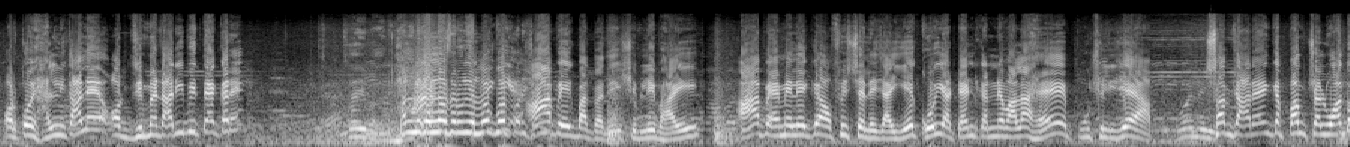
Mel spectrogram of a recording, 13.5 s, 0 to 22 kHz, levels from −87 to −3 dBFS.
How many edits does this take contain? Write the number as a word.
zero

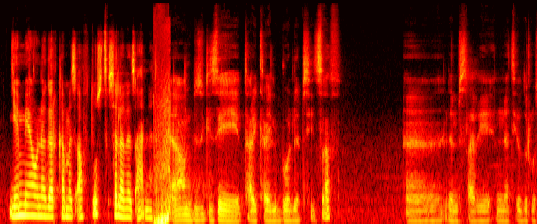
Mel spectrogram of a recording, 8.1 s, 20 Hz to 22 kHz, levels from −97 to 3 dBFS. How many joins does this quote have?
one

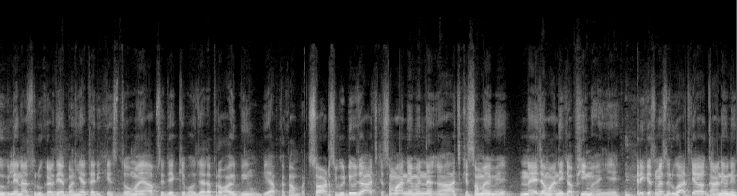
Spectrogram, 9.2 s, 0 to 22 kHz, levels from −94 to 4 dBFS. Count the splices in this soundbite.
two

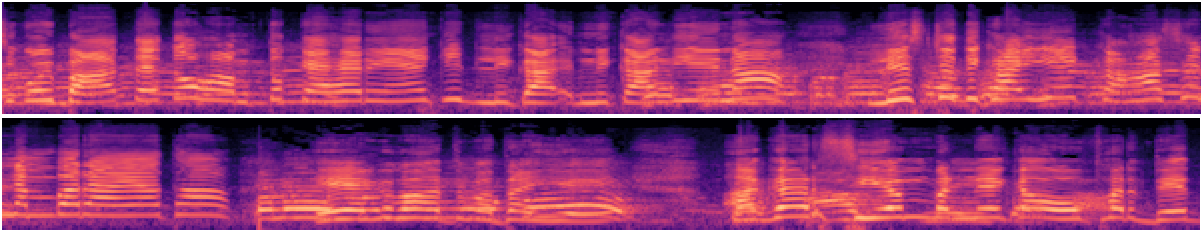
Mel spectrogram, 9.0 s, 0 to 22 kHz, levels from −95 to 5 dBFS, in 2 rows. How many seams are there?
one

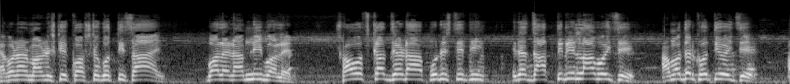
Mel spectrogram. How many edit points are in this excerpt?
zero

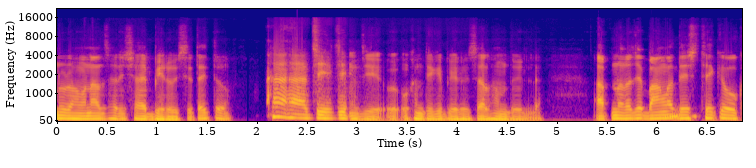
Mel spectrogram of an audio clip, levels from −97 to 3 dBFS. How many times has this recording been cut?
one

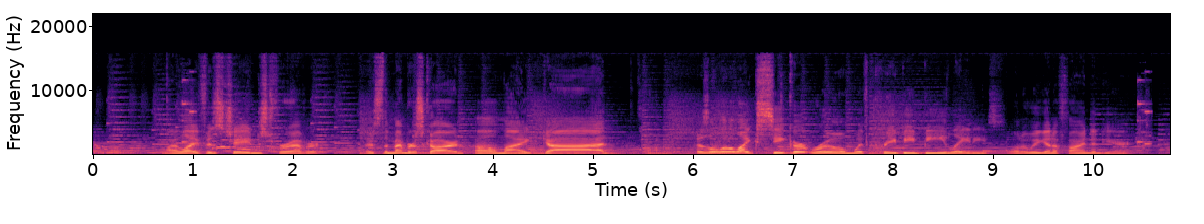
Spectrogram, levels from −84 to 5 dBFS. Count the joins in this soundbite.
two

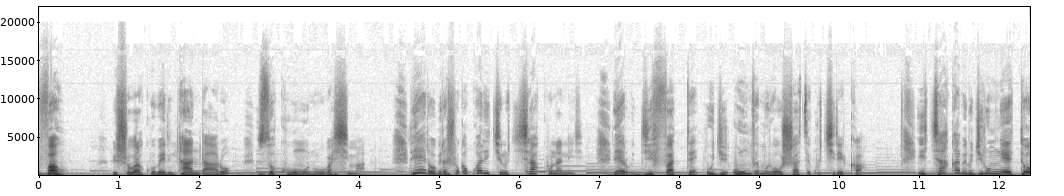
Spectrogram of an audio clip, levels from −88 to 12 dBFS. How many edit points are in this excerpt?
zero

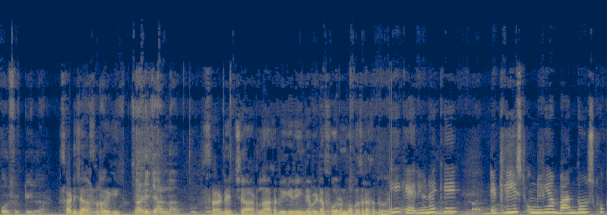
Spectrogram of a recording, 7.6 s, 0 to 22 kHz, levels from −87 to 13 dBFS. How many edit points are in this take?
three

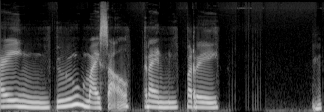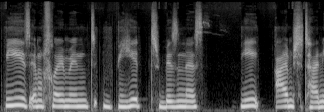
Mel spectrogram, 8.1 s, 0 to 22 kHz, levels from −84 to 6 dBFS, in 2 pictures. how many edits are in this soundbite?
zero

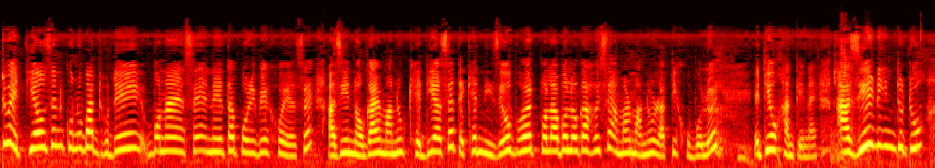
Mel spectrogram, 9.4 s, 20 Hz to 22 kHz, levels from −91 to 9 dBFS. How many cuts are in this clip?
two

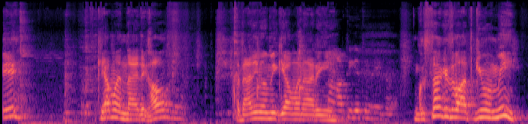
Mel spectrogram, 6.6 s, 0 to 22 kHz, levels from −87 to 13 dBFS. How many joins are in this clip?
one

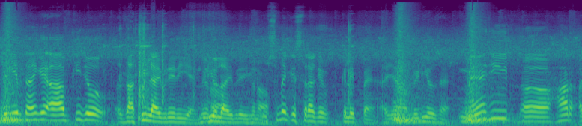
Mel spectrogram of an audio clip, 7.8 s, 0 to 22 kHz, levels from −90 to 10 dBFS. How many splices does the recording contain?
one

